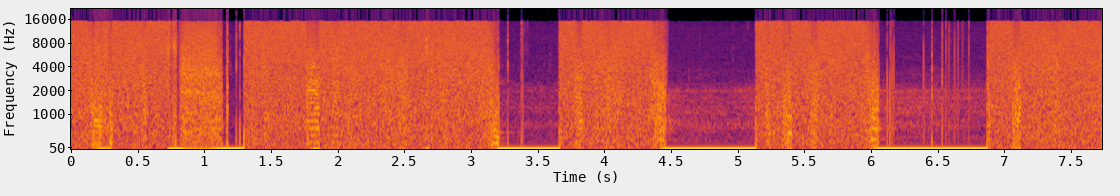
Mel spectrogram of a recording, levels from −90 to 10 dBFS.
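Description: From start to finish the speech is affected by samples built from the wrong bytes. Each value is assembled misaligned or byte-swapped, so noisy low bits dominate. It sounds like loud, harsh noise, close to white. The spectrogram shows flat broadband energy.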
